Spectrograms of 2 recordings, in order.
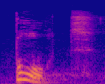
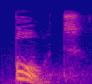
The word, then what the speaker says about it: bought: Buy, bought. You notice that O-U-G-H-T is pronounced ought. Buy, bought.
